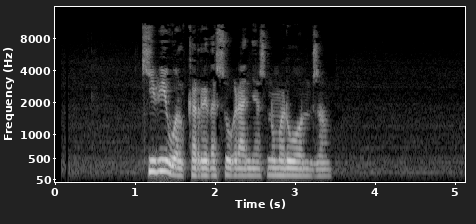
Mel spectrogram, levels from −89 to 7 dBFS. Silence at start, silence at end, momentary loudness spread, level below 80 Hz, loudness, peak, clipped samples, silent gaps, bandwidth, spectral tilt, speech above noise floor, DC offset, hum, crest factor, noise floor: 1.1 s; 1.7 s; 12 LU; -72 dBFS; -19 LUFS; -2 dBFS; under 0.1%; none; 11 kHz; -5.5 dB/octave; 39 dB; under 0.1%; none; 18 dB; -57 dBFS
